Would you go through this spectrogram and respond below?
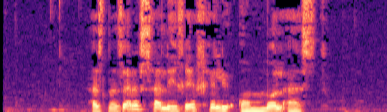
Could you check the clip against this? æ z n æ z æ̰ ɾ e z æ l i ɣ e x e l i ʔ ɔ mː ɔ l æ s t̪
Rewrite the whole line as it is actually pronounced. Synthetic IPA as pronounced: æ z n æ z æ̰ ɾ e s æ l i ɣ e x e l i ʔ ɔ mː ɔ l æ s t̪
